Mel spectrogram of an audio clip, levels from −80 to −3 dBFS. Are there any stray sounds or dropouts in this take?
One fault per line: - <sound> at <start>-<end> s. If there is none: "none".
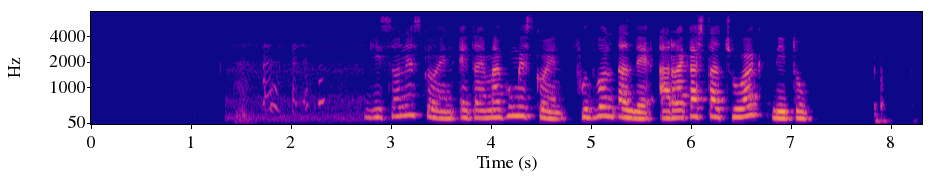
- laugh at 1.4-2.4 s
